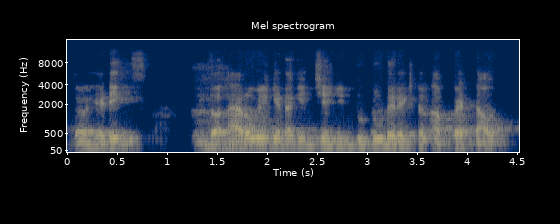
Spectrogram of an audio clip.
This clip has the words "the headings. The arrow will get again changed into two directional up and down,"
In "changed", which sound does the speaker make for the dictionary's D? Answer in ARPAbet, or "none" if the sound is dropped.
none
